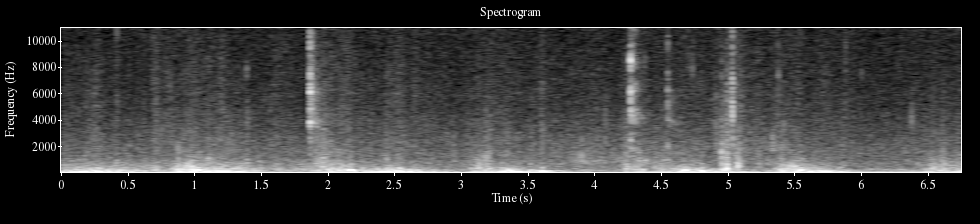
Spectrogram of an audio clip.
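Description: Thunderstorm in the video game ARK Scorched Earth, with rolling thunder rumbles and sharp cracks repeating over steady rain-like noise, several surges and bursts in quick succession.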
